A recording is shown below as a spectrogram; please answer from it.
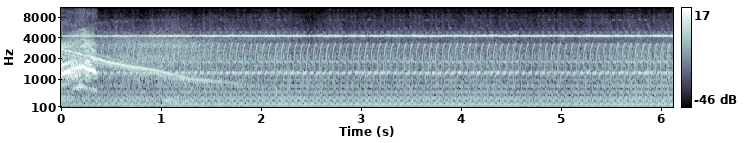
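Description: Anime electric-shock sound effect: a steady, rapidly pulsing electric buzz with a thin high whine over it. A tone glides downward during the first two seconds.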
